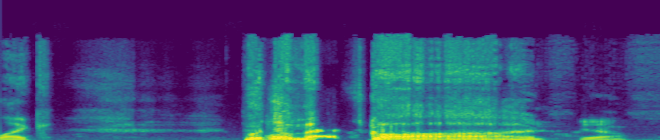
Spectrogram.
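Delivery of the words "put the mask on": slow, drawn-out, strained mock metal scream. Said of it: "He starts screaming in a metal".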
